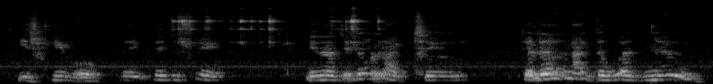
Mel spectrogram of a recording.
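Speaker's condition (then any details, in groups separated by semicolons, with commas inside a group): Facial palsy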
